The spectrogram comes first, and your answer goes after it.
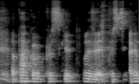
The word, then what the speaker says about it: prosciutto: Might as well just go but get like a pack of prosciutto.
